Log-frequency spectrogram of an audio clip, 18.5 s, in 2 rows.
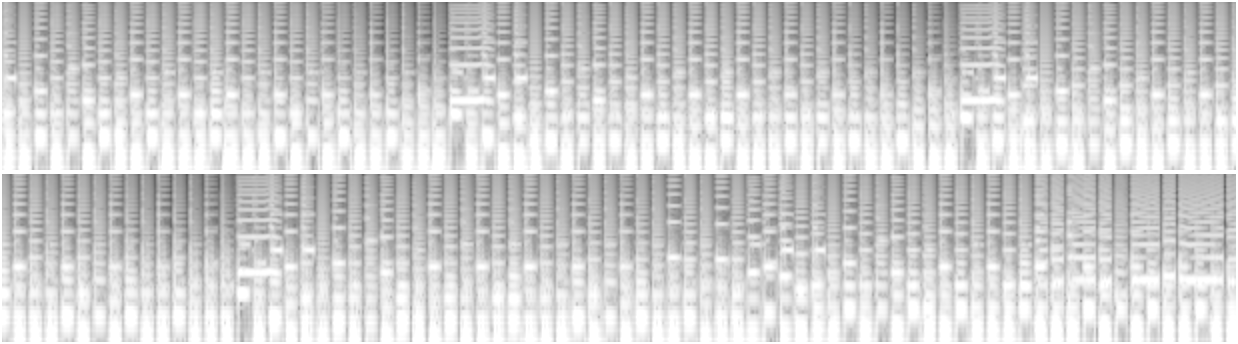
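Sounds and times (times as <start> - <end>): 
MOS 6581R2 SID chip music: 0.0 - 18.4.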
